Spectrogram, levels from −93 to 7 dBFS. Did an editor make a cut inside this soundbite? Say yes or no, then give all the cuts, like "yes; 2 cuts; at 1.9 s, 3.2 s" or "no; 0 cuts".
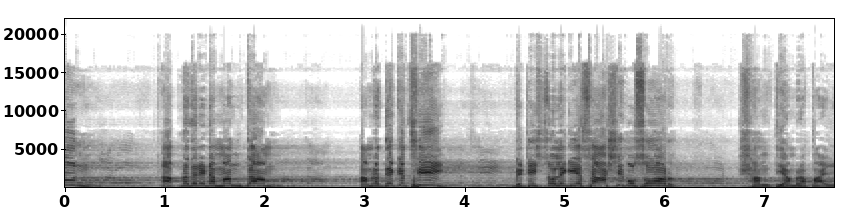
no; 0 cuts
